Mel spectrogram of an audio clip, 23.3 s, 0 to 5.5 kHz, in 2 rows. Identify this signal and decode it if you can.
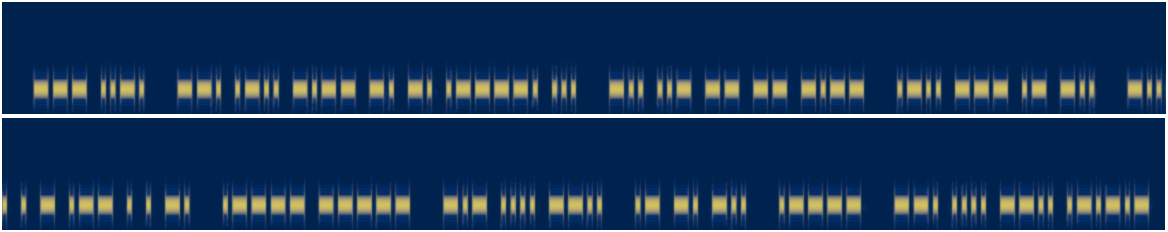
Morse code, heard as a keyed tone, about 25 wpm, 600 Hz. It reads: OF GLYNN'S DUMMY LOAD BETWEEN 10 KHZ AND 1 GHZ.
